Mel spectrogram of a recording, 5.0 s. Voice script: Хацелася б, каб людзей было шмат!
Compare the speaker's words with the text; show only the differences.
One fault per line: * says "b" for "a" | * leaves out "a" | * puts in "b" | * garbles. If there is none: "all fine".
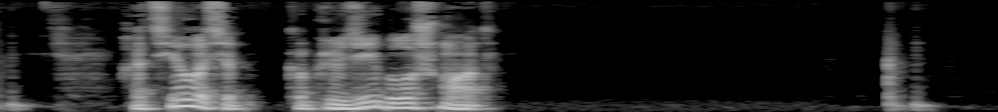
all fine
